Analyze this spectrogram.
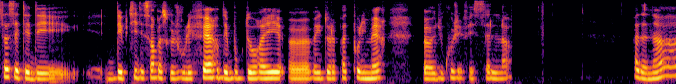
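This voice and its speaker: Her pitch is fairly high and her tone dark and mellow. The woman keeps a moderate pace with long, frequent pauses. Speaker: artist showing sketchbook. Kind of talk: casual chat. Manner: hesitant, many fillers.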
